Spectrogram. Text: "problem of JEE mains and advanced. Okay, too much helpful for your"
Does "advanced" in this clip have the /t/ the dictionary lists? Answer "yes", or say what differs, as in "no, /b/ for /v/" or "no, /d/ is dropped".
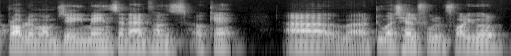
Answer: no, /t/ is dropped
